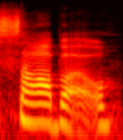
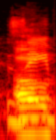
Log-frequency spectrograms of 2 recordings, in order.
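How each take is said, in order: First: The name begins with an S sound. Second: The name begins with a Z sound. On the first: This is the original Hungarian pronunciation. "You're not supposed to pronounce the Z" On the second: This is the Americanized family pronunciation. "it was Americanized when my family moved here"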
